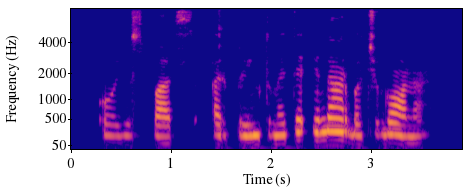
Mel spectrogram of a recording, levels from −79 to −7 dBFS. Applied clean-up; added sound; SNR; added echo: none; none; none; none.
